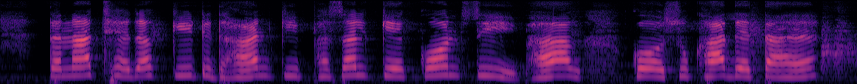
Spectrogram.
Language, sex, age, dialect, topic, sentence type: Magahi, female, 46-50, Southern, agriculture, question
